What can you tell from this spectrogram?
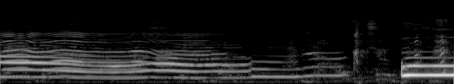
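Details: Siberian Husky named Key, angry at his owner for talking over him, gives a long, steady, wavering howl with rich overtones for about three and a half seconds, ending in a brief louder, higher note.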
